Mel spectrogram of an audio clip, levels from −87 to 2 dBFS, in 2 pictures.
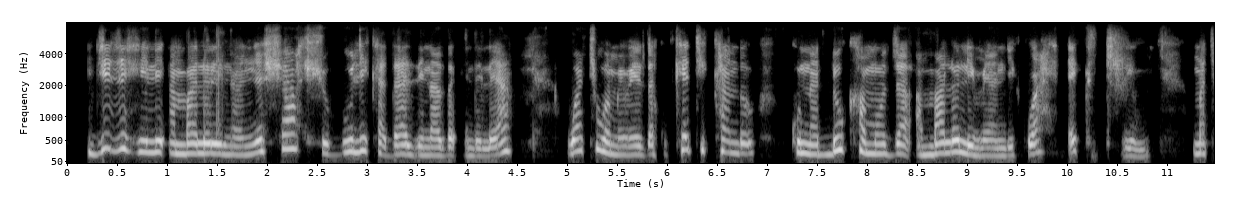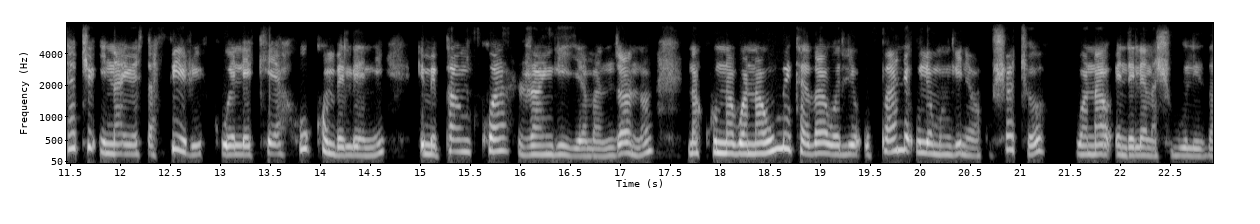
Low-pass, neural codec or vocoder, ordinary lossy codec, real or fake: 7.2 kHz; vocoder, 44.1 kHz, 128 mel bands, Pupu-Vocoder; Opus, 32 kbps; fake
